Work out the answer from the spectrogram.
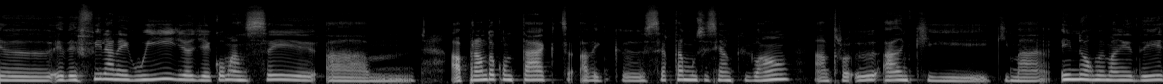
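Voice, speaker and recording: A woman from Cuba, a singer and actress giving a radio interview and speaking hesitantly with many filler pauses. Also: medium pitch, gravelly, mellow.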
